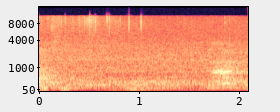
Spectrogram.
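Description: Faint scratching as bark is scraped from the trunk of a yellow apricot (mai vàng) tree stock. It is a scratch test to show green living tissue under the bark.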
